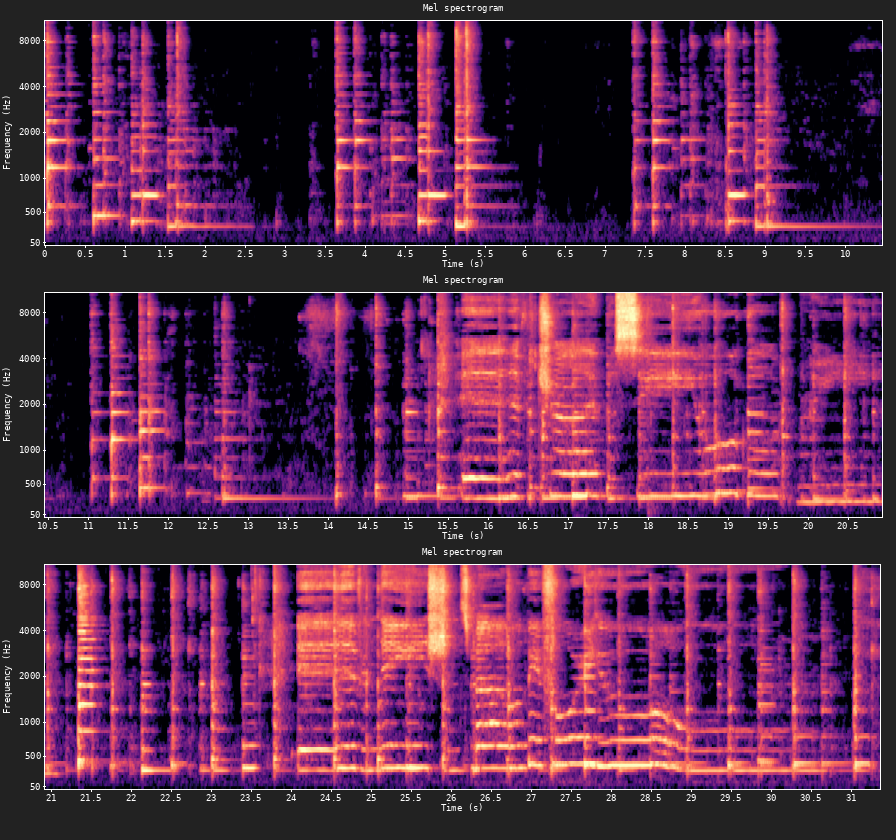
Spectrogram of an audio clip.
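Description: Ukulele playing a short phrase four times with pauses between, each phrase ringing out. About halfway through, a woman starts singing over steady ukulele accompaniment.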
